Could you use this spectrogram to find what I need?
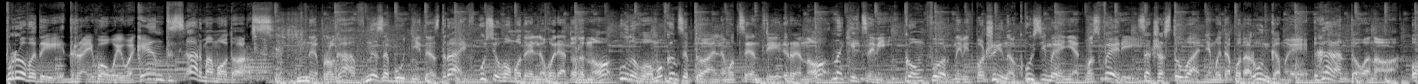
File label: ukraine male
